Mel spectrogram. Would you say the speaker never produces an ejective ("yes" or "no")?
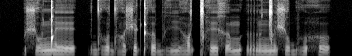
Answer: yes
